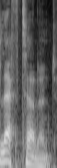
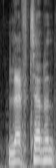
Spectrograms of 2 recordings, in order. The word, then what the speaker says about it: lieutenant: spelt lieutenant but in English for the it's pronounced left tenant yes anyway the winner is Duncan Wilson who says left tenant stroke lieutenant green loving the new podcasts bTW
